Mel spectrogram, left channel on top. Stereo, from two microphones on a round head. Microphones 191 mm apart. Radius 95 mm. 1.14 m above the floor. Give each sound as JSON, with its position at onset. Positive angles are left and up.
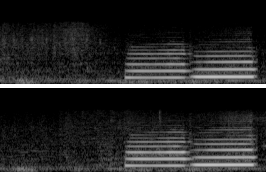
{"t": 1.2, "sound": "a flute", "side_deg": -25}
